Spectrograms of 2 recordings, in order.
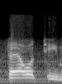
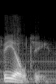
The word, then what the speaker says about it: fealty: but I wanted to know exactly what fealty meant. Adherence to something which one is bound by a pledge or duty. – The word is fealty. Fealty.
